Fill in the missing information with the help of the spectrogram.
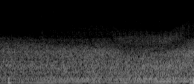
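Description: A steady, broad rumble of passing traffic fills the whole stretch, a continuous low hum with a wash of road noise and no voices.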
